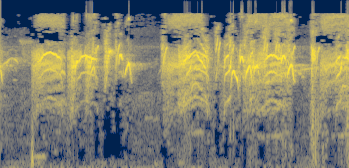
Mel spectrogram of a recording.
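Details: Sunbird lure call: short bursts of high, sharp twittering chirps, a quiet gap midway, then renewed dense chattering.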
